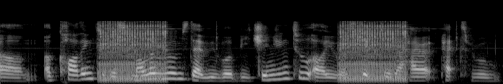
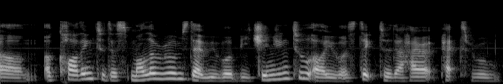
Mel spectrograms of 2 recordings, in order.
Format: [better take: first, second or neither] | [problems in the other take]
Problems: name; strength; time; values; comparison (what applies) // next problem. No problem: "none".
second | background sound (Tools); 3 dB below the speech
